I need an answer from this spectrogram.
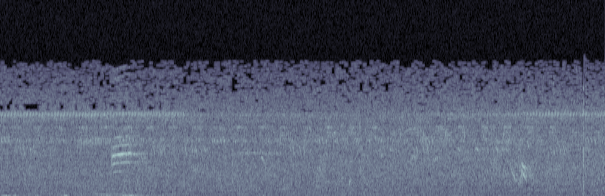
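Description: Short, high bird calls: a quick run of a few notes about a second in and one brief note near the end. Low thumps and rumble on the microphone in the first second and a half.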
